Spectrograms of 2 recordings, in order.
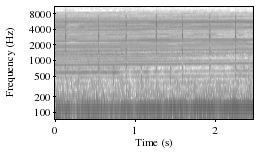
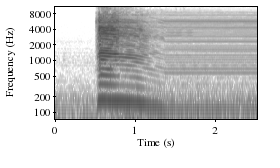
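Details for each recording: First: Ambition Ninja Pro tattoo pen, twice defective, working with a cartridge fitted: a thin, steady electric whir with light, even ticking about three times a second; it runs smoothly and sounds healthy. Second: Ambition Ninja Pro tattoo machine starting up. The jump start snaps on with a loud, shrill surge that sags over most of a second before settling to a quiet buzz; the jump start is set too high and lasts too long.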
